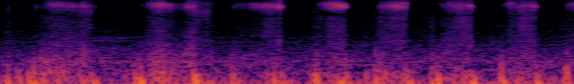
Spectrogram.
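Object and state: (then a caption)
Fabric plush toy. Long false nails scratch and rub the soft, filled fabric of a large light-blue stuffed plush toy. The result is a quiet, steady run of soft brushing strokes, with bright hissy scrapes pulsing in the high frequencies over a low rumble.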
